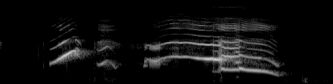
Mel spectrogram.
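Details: Baby crying in a quiet room: two short whimpers, then a longer rising-falling wail; ordinary infant crying.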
